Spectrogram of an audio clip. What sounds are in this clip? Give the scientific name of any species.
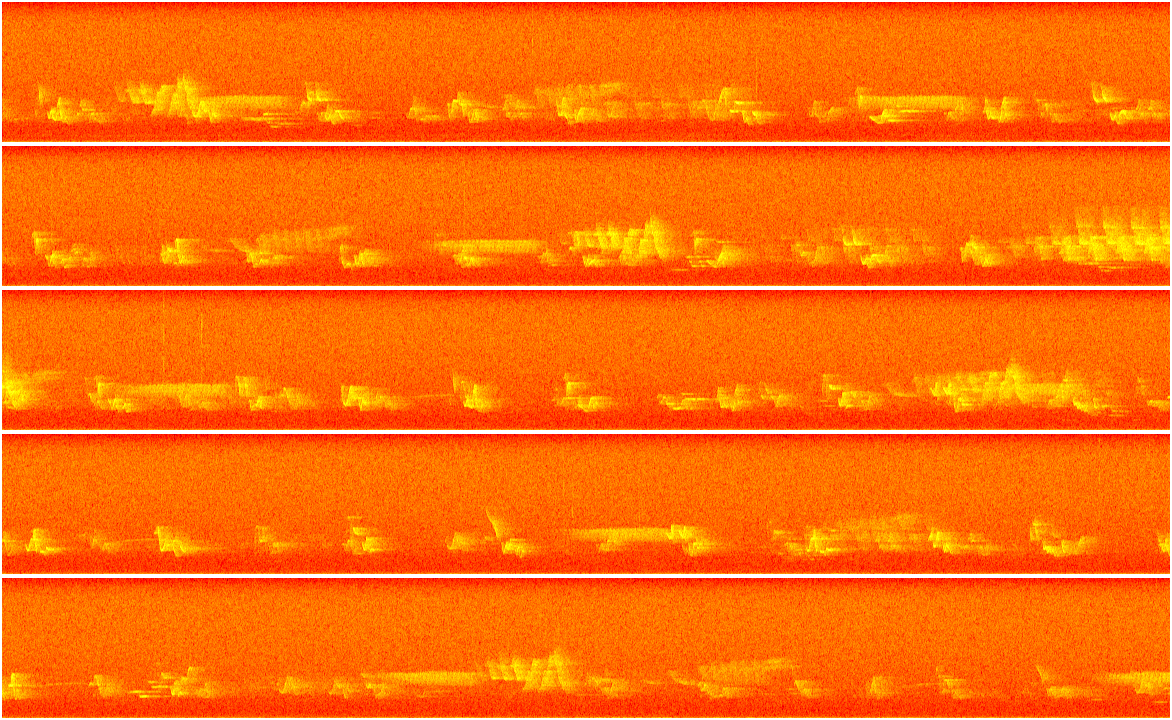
Vireo olivaceus, Setophaga pensylvanica, Setophaga pinus, Hylocichla mustelina, Setophaga caerulescens, Seiurus aurocapilla, Contopus virens, Vireo solitarius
